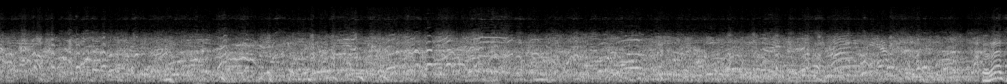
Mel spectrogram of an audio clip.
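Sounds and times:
indistinct chatter of many voices: 0:00.0 - 0:10.0.

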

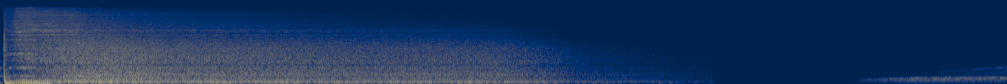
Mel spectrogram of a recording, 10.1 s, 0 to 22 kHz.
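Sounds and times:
low rumble: 0:00.0 - 0:06.6
wash of noise: 0:00.4 - 0:06.6.

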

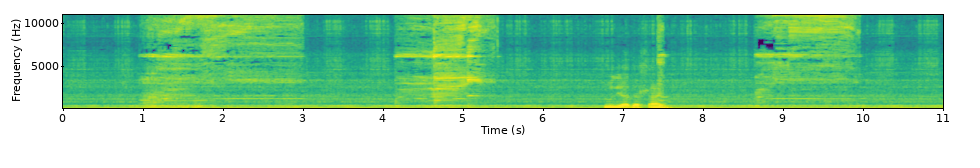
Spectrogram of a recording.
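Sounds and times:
steady motor hum: 0:00.0 - 0:11.0
high hissing blade grinding: 0:01.0 - 0:03.1, 0:04.1 - 0:05.5, 0:07.2 - 0:07.7, 0:08.6 - 0:10.0.

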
